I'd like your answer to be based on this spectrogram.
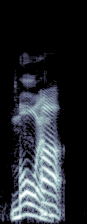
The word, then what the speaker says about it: Moen: Moen. – Moen.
